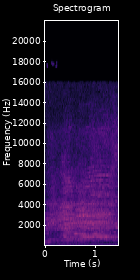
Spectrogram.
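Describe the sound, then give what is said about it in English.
An audience shouts together in answer to a speaker's call to shout louder, a loud, sustained roar of many overlapping voices, steady in volume for the whole moment with no single voice standing out. “Shout it louder.”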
